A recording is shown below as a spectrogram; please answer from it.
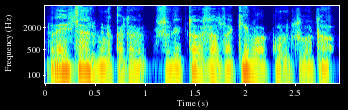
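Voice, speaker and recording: Gravelly, very deep older man reminiscing. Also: expressive, dry recording, studio quality. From Finland. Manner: anecdotal storyteller who often drops into a breathy half-whisper. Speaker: interview guest, actor. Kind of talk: reminiscing interview talk.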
